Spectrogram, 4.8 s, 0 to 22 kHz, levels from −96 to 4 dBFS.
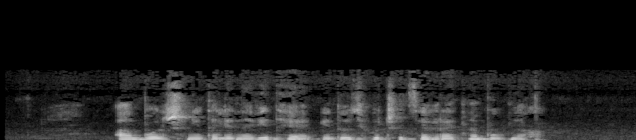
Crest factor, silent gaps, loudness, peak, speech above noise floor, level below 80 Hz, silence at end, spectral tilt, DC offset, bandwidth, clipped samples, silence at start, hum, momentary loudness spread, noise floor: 18 dB; none; -24 LUFS; -8 dBFS; 41 dB; -62 dBFS; 0.7 s; -6 dB/octave; under 0.1%; 11 kHz; under 0.1%; 0.85 s; none; 10 LU; -65 dBFS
